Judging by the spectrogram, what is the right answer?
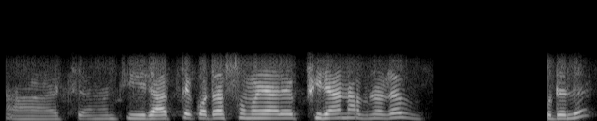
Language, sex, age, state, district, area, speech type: Bengali, female, 45-60, West Bengal, Paschim Medinipur, rural, conversation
